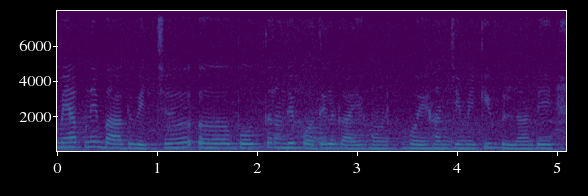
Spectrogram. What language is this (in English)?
Punjabi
